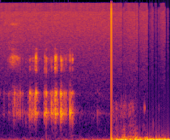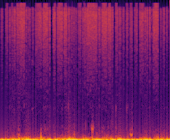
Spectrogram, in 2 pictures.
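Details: Stethoscope on the belly while lying down, after drinking cola with Mentos: continuous loud gurgling and rumbling, no sloshing heard; active bowel sounds, considered normal.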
